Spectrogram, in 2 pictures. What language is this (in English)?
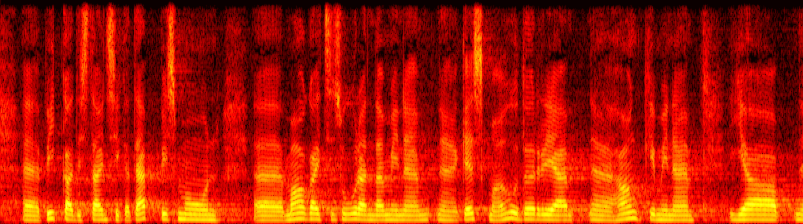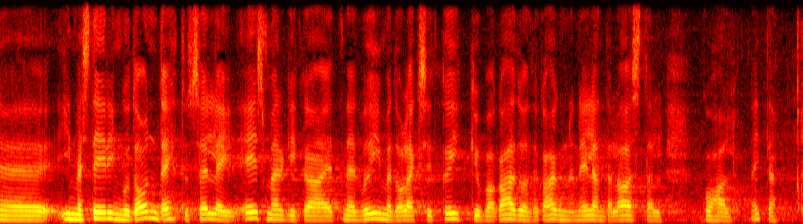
Estonian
